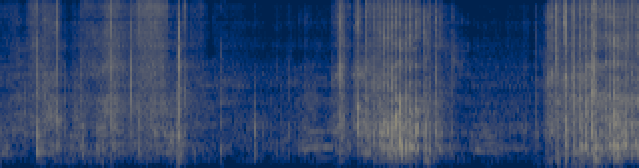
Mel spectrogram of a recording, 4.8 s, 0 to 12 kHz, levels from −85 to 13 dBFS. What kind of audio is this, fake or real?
fake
